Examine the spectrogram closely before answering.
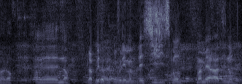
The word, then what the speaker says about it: Sigismond: Il voulait m'appeler Sigismond.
